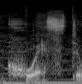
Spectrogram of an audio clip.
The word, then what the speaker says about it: Kwesta: Yeah, I was Kwesta with a Q-U, the proper way to spell it.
